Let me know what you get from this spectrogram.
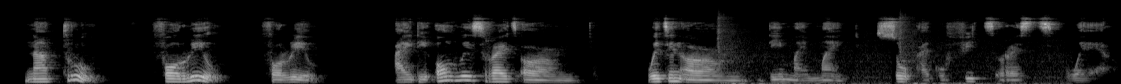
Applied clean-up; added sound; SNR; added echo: none; Mechanisms; 19 dB; none.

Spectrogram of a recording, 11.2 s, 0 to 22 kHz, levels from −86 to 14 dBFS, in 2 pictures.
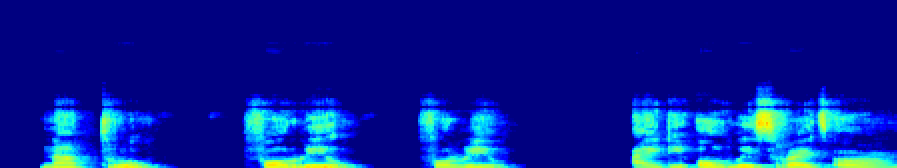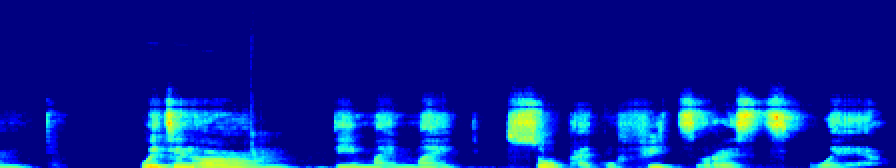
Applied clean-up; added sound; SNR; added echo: neural mask model DeepFilterNet 3.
